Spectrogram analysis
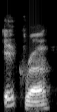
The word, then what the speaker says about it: ICHRA: The ICHRA, pronounced ICHRA, is an individual coverage health reimbursement arrangement.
